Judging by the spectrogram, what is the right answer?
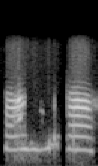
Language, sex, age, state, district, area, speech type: Odia, female, 60+, Odisha, Angul, rural, conversation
